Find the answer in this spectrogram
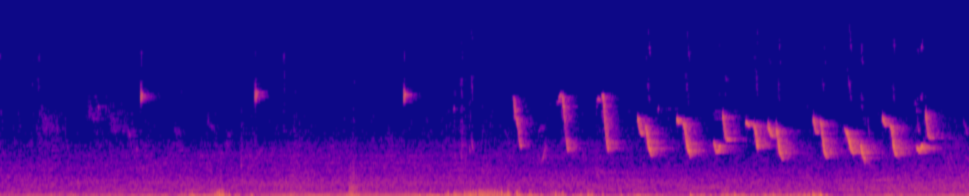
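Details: Saffron finch in the city, a tame pair on a terrace: a slow start of scattered high chirps, then from the fifth second a fast run of bright, descending chirped notes, over steady low traffic rumble.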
